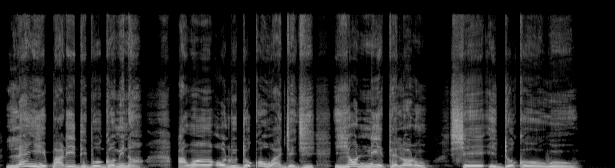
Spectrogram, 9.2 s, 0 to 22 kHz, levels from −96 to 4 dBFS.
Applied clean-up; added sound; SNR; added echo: none; none; none; none.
